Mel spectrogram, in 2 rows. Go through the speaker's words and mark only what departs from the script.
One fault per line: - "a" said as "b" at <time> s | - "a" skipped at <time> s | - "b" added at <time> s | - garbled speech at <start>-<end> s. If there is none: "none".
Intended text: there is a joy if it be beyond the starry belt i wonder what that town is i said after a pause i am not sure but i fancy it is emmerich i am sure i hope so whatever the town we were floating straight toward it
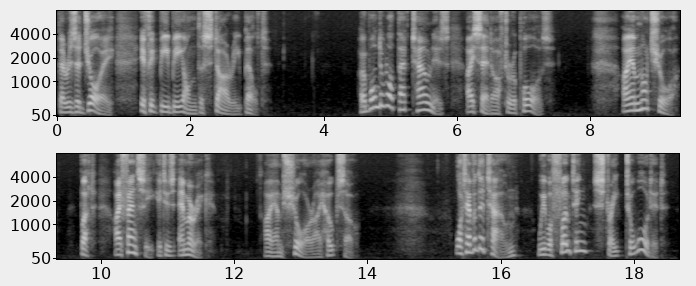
none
